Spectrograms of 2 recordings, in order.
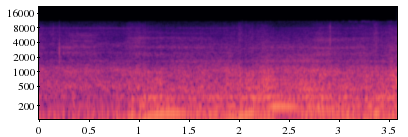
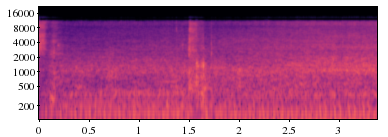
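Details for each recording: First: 1999 Grand Marquis Panther platform P71 4.6 V8 ice cream truck that developed a miss in cold weather, after finding a broken clip: revs up and settles smoothly with an even note, no misfire. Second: 1999 Mercury Grand Marquis P71 4.6 V8 ("Willie") idles lumpy with an irregular stumble and faint hiss, shaking; developed in cold weather; misfire, owner suspects an intake vacuum leak.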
